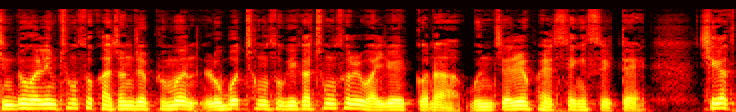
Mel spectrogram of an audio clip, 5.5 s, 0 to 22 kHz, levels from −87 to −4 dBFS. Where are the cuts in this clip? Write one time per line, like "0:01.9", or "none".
none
